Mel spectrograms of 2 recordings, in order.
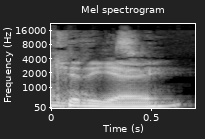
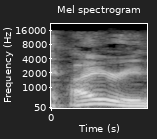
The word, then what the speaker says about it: Kirie: Kirie. Kirie. Damn it. I was so saying Kairi the entire time in my head.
